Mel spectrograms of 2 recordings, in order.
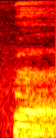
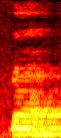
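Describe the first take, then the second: First: The syllable is said clearly through the lips. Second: The syllable is said with air through the nose. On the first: The speaker calls it right. "harus jelas ba" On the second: The speaker calls it wrong. "nggak boleh ba ... Itu keluar dari hidung"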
